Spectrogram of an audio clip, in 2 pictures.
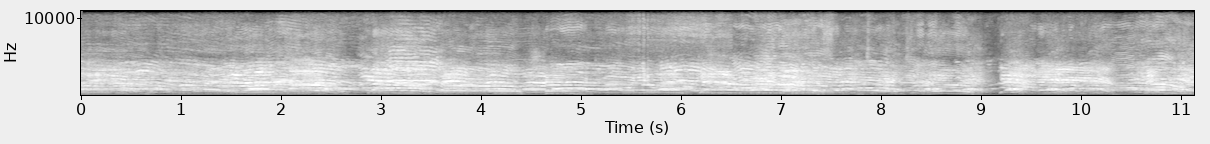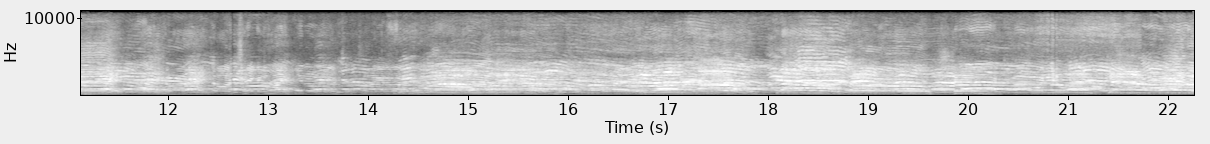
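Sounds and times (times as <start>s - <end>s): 
angry men shouting a chant: 0.0s - 22.2s.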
